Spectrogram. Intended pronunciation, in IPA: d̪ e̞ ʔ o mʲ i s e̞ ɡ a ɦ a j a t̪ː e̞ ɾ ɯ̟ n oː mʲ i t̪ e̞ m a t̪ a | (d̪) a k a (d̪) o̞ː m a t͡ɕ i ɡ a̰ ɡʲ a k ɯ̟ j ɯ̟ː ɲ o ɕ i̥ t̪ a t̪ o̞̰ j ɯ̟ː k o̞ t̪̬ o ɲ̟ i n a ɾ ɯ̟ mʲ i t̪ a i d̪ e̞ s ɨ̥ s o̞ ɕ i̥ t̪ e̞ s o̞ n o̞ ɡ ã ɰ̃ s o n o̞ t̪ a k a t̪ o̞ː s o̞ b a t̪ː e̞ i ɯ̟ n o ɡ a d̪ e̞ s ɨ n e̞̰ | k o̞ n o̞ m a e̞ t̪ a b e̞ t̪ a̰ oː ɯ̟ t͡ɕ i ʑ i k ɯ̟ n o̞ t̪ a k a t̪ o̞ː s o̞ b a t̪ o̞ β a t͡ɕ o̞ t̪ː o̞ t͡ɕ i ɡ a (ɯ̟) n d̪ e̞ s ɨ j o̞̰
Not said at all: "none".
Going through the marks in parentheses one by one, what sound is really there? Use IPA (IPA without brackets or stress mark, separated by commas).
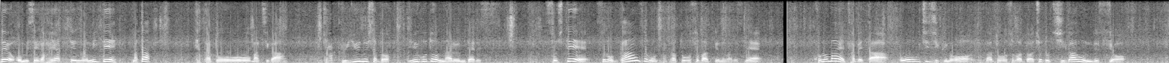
t̪, t̪, ɯ̟̃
